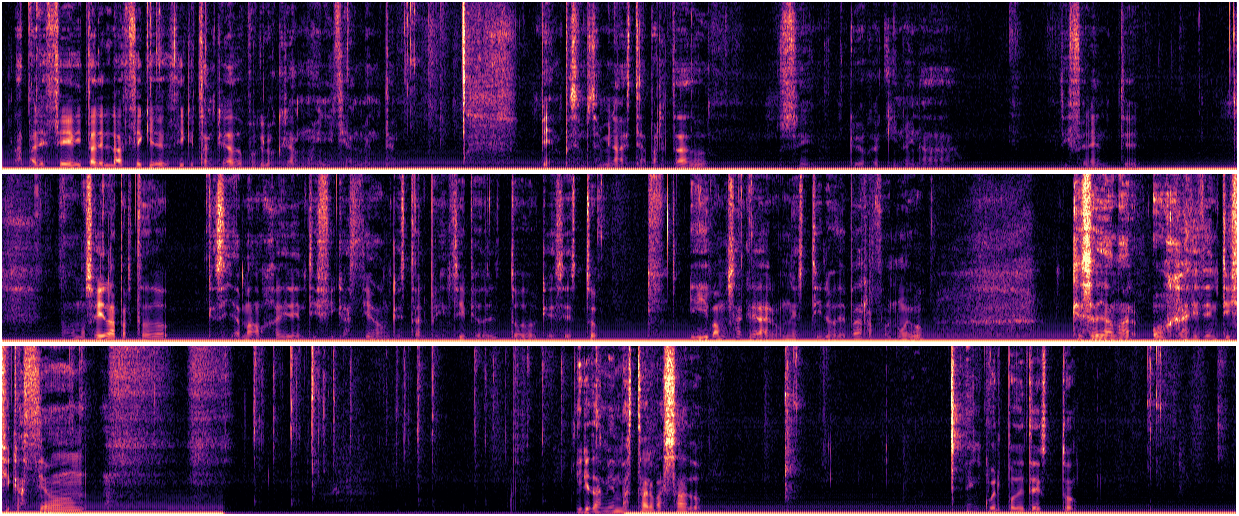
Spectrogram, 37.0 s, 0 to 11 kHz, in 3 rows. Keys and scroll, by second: 8.4 super+Tab, 11.8 super+Tab, 27.4 shift+h.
